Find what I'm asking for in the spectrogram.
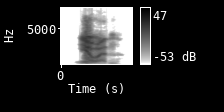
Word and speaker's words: Ioan: Ioan. Like Ewan McGregor.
